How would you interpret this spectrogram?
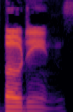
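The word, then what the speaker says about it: Boudin: also said he pron he believed it's pronounced Bodin yeah I had completely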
